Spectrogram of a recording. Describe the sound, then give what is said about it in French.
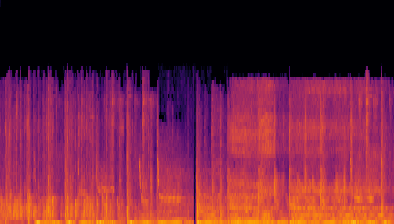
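An audience applauds steadily over a loud, upbeat music bed with a thumping bass line, the clapping and music running together for about six seconds with one brief drop midway. “Eh bien, merci, on applaudit.”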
